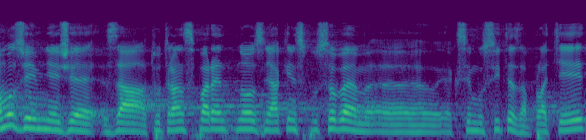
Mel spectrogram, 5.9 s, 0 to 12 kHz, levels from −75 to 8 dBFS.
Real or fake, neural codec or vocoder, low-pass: real; none; 7.2 kHz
